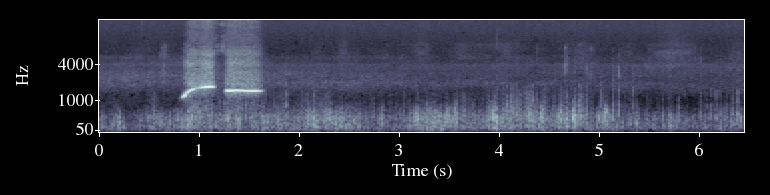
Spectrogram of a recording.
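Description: A person whistling a short two-part call to the horses: a note that slides up and holds, then a second steady note just below it, about a second in. Wind rumbles on the microphone throughout.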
